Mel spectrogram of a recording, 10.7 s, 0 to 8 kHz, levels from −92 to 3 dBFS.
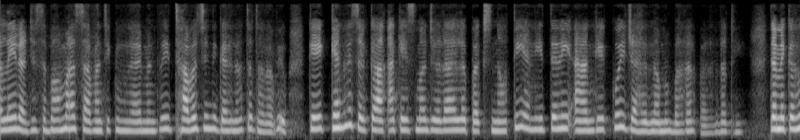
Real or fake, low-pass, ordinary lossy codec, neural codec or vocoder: fake; 7.2 kHz; MP3, 64 kbps; codec, 16 kHz in and 24 kHz out, 0.4 kbps, LongCat-Audio-Codec, two codebook decoder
